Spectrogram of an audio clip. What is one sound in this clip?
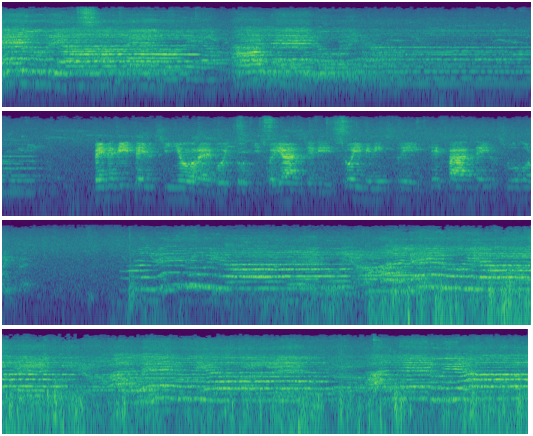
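A crowd of men and women sings a hymn together.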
